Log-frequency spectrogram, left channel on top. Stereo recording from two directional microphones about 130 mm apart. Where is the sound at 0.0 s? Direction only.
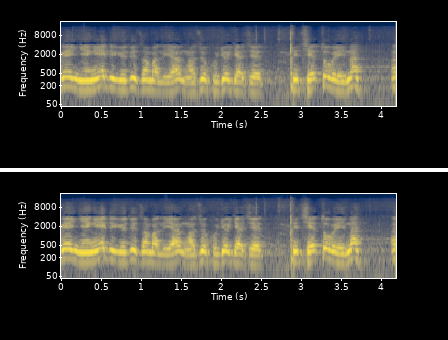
45° right (ahead or behind).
